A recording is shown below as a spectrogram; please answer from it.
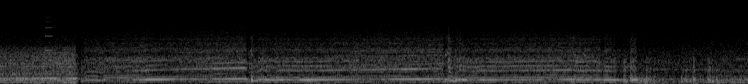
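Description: Race cars from a Formulagary DGT GR3EVO race roar steadily, engine tones rising and shifting as the pack closes in, with brief dips between passes and no talk.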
